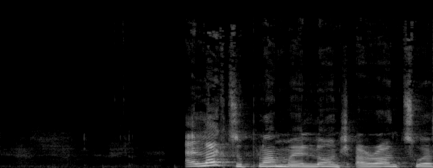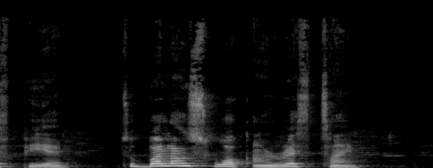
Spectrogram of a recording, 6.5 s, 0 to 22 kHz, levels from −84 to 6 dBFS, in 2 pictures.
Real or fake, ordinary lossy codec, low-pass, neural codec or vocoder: real; MP3, 96 kbps; 19.8 kHz; none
